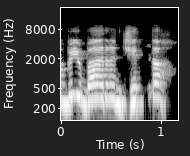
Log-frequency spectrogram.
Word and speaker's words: विवर्जित: देखो आपने क्या बोला, जित में जी जो अच्छा बोला, छोटी की मात्रा लगाई वो भी ठीक किया, त जो बोला ना त आपने आधा कर दिया, जितनी जित, समसंग विवर्जित जित त पूर्ण त पूरा आएगा, समसंग विवर्जित कदम पुष्प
